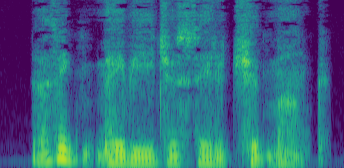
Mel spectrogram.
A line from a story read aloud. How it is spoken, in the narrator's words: Robinson said feebly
